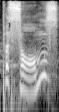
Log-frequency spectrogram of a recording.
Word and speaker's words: Psalms: Now, some people might call it Psalms because it starts with a P, but here the P is silent, which is how it always should be.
